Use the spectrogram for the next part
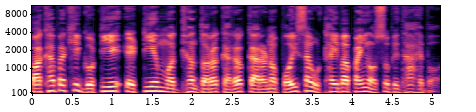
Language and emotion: Odia, neutral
